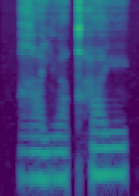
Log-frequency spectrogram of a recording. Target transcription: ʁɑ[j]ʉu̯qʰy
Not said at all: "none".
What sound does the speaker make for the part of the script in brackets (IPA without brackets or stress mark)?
j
